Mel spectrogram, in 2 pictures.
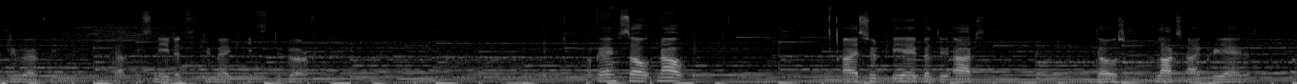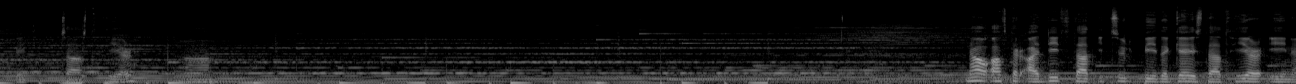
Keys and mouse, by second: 7.1 shift+middle click, 7.8 middle drag, 8.2 shift+middle drag, 8.8 shift+middle click, 9.3 middle click, 10.5 middle click, 10.9 shift+middle drag, 11.4 middle click, 12.6-17.0 middle drag, 17.0-21.2 right drag, 25.3-25.9 middle drag.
